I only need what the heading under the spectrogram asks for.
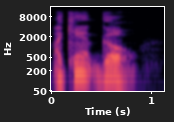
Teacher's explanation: Negative can't, we stress it. The vowel is strong slash knt slash.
